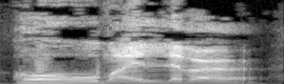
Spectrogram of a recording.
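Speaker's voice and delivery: high, loud, drawn-out wail; crying out whiningly. A narrator's reading. Old man throwing the jacket on a shelf, wailing cry. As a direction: stretch it into a droning cry. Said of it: "cried the old man".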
